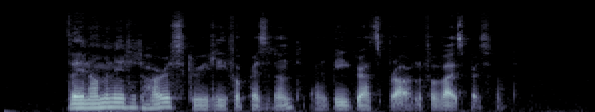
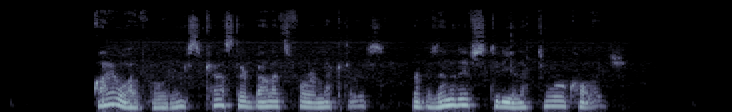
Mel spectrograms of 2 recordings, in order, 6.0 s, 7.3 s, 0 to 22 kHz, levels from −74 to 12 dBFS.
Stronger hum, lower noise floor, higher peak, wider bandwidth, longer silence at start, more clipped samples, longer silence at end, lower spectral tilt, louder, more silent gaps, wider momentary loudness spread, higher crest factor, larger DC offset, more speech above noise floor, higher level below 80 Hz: neither; second, -66 dBFS vs -71 dBFS; about the same, -4 dBFS vs -6 dBFS; about the same, 15 kHz vs 16 kHz; second, 0.65 s vs 0.95 s; neither; about the same, 1.1 s vs 1.1 s; about the same, -6.5 dB/octave vs -6.5 dB/octave; about the same, -22 LUFS vs -23 LUFS; neither; about the same, 13 LU vs 12 LU; about the same, 20 dB vs 16 dB; neither; second, 44 dB vs 49 dB; about the same, -54 dBFS vs -58 dBFS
